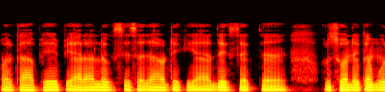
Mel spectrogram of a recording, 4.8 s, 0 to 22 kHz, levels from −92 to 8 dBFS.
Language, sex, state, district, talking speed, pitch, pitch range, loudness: Hindi, male, Chhattisgarh, Kabirdham, 185 wpm, 115 Hz, 110-115 Hz, -17 LUFS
